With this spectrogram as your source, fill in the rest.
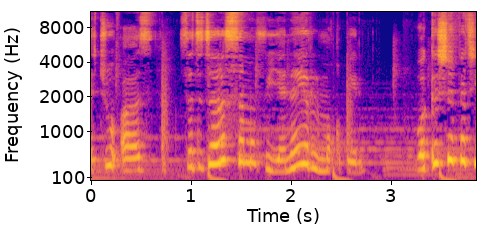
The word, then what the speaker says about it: TWS: في 22 ديسمبر أعلنت وكالة بليديز للترفيه رسميا أن TWS تنطق مثل كلمة الإنجليزية to us ستترسم في يناير المقبل.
